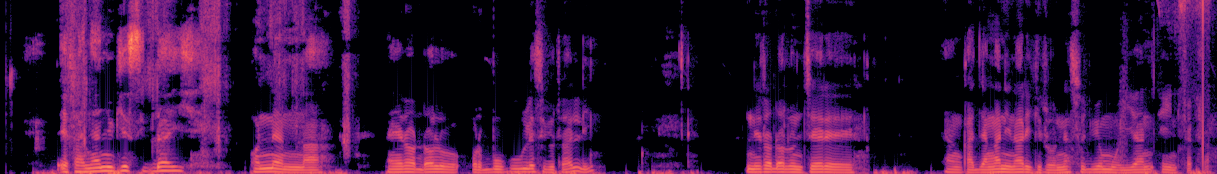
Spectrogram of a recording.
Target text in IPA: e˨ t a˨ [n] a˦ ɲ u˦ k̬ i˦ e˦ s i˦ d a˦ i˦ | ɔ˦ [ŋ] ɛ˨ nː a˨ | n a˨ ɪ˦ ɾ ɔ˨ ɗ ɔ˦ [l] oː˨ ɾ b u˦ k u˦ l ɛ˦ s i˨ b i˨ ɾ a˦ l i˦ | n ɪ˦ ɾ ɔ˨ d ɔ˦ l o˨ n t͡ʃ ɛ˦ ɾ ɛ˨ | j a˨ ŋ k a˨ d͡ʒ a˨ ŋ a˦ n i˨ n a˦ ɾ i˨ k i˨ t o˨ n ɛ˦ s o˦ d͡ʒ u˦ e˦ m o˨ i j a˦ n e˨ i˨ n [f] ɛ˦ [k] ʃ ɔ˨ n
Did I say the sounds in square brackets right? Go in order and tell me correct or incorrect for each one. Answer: incorrect: ɲ, incorrect: n, correct, correct, correct

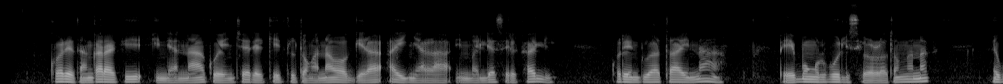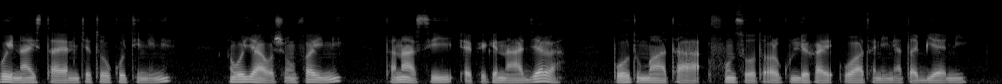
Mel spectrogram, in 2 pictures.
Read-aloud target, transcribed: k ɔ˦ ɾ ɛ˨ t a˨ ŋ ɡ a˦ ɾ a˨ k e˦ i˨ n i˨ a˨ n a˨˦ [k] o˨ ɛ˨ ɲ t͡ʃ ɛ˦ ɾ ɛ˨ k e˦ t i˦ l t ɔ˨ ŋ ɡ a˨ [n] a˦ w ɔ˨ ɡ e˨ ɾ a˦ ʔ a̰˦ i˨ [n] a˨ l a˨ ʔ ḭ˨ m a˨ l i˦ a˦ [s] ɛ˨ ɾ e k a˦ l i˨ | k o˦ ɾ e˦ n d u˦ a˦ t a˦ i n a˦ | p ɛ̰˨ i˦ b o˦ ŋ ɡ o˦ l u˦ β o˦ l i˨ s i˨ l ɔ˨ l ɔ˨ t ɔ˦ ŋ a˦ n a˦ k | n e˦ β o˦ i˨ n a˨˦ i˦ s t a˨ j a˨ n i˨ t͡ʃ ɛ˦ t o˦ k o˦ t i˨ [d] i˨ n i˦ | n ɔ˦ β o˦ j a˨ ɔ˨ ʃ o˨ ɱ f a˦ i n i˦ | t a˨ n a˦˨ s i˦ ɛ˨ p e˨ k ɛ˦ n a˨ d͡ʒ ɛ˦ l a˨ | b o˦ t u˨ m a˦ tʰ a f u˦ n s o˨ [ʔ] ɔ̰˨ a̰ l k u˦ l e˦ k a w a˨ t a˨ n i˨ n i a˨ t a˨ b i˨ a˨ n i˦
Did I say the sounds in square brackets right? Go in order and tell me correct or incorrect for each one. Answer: correct, correct, incorrect: ɲ, correct, incorrect: n, incorrect: t

